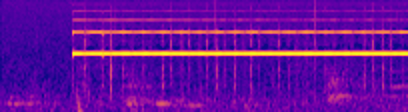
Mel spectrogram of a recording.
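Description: Electronic buzzer in a TPMS tyre-pressure monitor sounding one continuous high-pitched beep. It starts abruptly about three-quarters of a second in and holds steady while the button is held to step up the upper pressure alarm setting.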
